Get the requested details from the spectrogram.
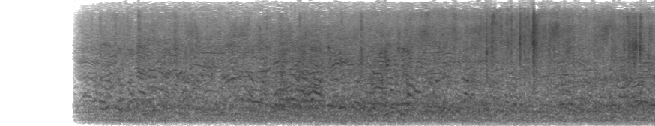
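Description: A crowd of men and women murmurs and chatters nearby.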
